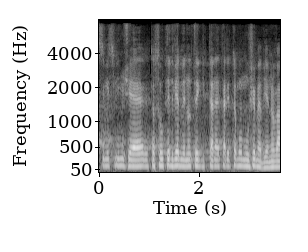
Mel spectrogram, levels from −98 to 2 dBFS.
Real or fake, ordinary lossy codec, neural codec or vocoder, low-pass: fake; AAC, 32 kbps; codec, 16 kHz in and 24 kHz out, 2.2 kbps, FireRedTTS-2 codec; 7.2 kHz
